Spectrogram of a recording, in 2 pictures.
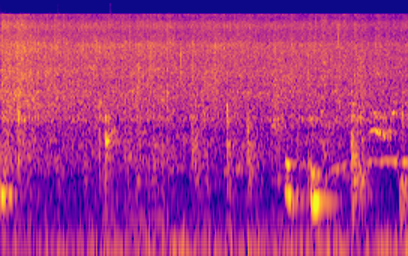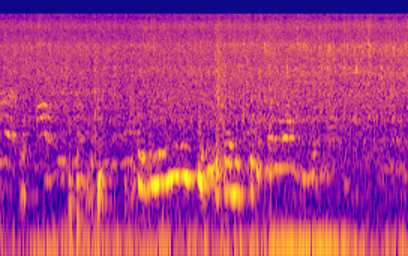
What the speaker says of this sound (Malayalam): ഒരു സവോള ഒരു തക്കാളി അത് നല്ലോണം വാടി കിട്ടട്ടെ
